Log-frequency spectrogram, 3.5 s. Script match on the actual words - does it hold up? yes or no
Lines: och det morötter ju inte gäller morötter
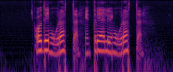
yes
